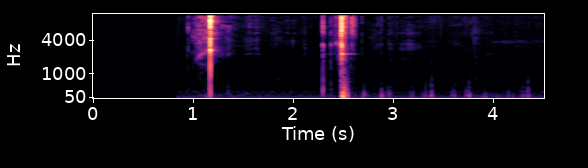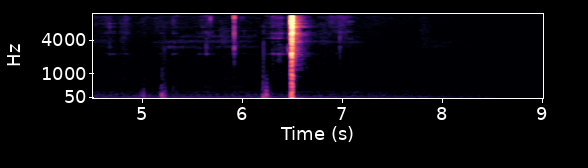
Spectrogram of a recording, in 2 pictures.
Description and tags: Zippo open - light - close
The sound of a Zippo lighter as it opens, lights, and closes in a realistic time frame for lighting a cigarette.
cigarette, Zippo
